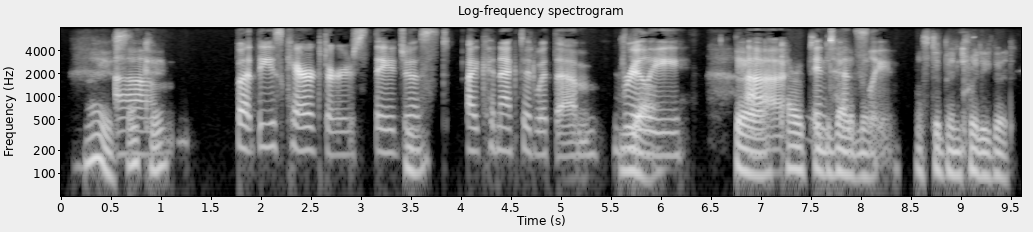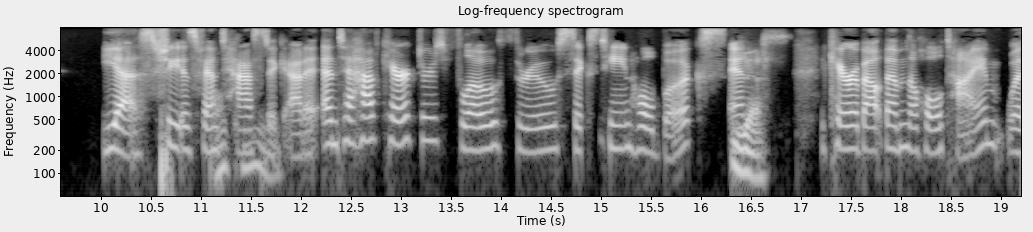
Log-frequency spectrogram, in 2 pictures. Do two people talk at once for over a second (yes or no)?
yes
